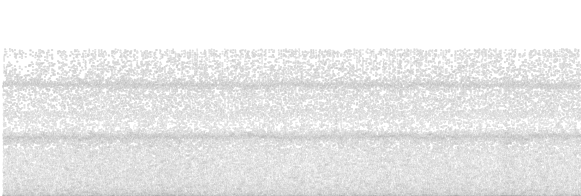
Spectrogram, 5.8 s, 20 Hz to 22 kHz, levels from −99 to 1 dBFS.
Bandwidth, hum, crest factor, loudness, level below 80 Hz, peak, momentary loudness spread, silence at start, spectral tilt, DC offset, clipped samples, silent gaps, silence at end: 16.5 kHz; none; 14 dB; -65 LUFS; -76 dBFS; -52 dBFS; 1 LU; 0 s; -2 dB/octave; under 0.1%; under 0.1%; none; 0 s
